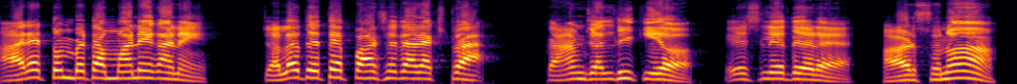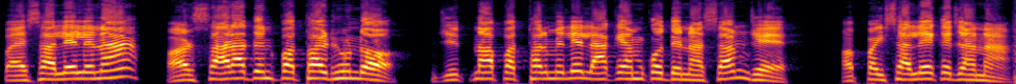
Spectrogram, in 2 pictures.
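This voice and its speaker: In a cartoonish character voice, a female-sounding speaker talks at a fairly quick pace with a high pitch. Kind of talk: comic cartoon acting. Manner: bossy, threatening.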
